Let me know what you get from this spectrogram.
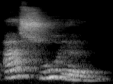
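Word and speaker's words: hachura: Na palavra achura. A letra H deve ser lida como gente, a letra H não é pronunciada na língua portuguesa, né?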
